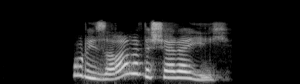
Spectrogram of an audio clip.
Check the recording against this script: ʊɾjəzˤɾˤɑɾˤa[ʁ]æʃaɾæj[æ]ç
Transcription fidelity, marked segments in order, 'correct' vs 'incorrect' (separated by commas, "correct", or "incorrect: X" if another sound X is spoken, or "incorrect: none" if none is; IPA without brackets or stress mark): incorrect: ð, incorrect: i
